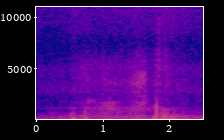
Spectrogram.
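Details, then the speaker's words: Tesla Model 3 Performance at standstill: deep groaning creaks from the front brakes when the wheel is turned to full lock while pressing and releasing the brake, as when parking; silent once rolling. Owner fixed it with Service Mode brake burnishing. "Pero es solo cuando está quieto. Mira, cuando suelto y apretar el freno y giro, que es la típica maniobra que uno hace al estacionar, pero es cuando llego al final."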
